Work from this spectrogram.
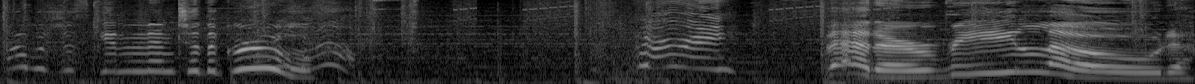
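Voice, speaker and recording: Excitable game heroine, very high bright voice, swooping, boastful, theatrical. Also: female voice, slow, exaggerated voice. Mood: confident, excited. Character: cocky, excitable young woman fighter. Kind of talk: video game battle lines. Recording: game audio with music behind.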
